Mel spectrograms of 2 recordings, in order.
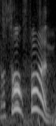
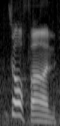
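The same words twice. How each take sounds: First: Very high put-on voice; comically high delivery; high squeaky voice. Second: Said in the usual way. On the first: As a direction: pitch it way up, far from your own voice. Acts it high, then plain.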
